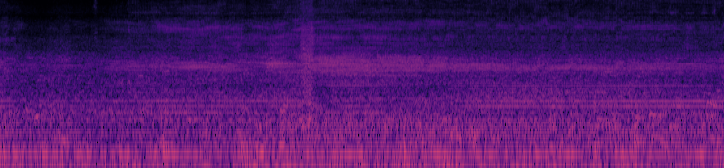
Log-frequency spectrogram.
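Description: Cordless Andis detachable-blade hair clipper running steadily while cutting short hair, with one brief click about four seconds in.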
